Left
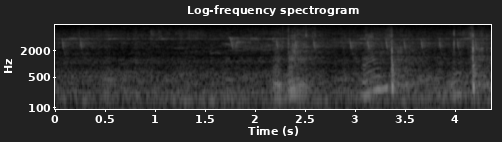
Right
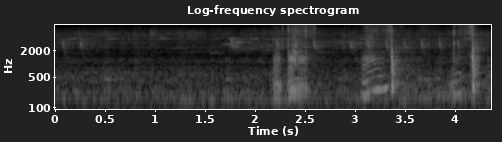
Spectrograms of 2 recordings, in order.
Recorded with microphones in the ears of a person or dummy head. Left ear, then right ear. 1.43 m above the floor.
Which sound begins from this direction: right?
Chopping, at 2.2 s.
